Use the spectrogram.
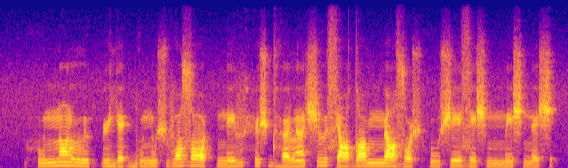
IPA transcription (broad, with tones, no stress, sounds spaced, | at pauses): h u˨ nː ɔ̃˦ lː ɯ˨ k͡p ʏ˨ j ɛ˨ ɡ͡b u˨ n u˦˨ ʃ v ʏ˦ zˤ ʏ˦˨ | n e˨˦ v h ʏ˦ ʃ dʱ ɐ˨ l ɐ̃˦ ʃ ɯ˦ s e˨ dˤ u˦ mː ɛ˦˨ zˤ u˨ ʃ h u˨ ʃ e˦ z e˨ ʃ mː e˨˦ ʃ n ɛ˨ ʃ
